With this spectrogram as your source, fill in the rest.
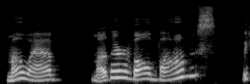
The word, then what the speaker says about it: Moab: It is pronounced Moab. I'm not like making something up that's going to offend all the LDS people. I'm going with Moab right now until I'm told,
